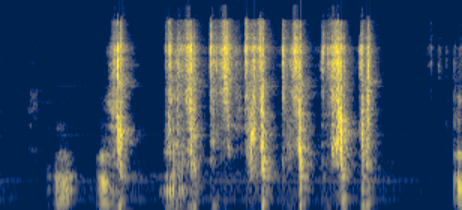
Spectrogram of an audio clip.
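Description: A deck of oracle cards being shuffled by hand in a quiet room, a series of about eight crisp riffling bursts in quick rhythm, close and clear with no talking.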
